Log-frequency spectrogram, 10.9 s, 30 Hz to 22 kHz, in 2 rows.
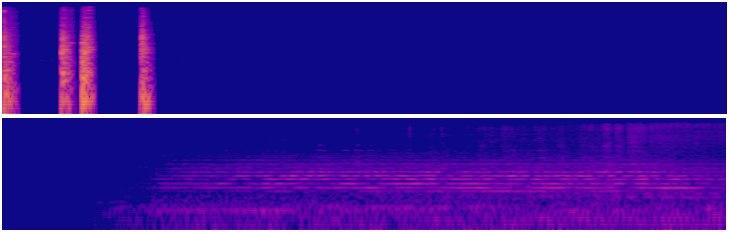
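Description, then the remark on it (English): A distant train whistle at a level crossing, the L-14 crossing signal, sounds one long, sustained blast rising out of silence, preceded by a few sharp, loud clicks at the start and then several seconds of quiet. “Eventually, in the far distance, we hear the L-14 whistle, the signal for a level crossing, long, long, short, long.”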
